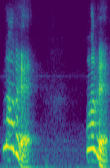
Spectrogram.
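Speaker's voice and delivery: hammed-up giddy squeal; mock delight. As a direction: gush like a kid who's just been shown a trick. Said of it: "It was like".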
